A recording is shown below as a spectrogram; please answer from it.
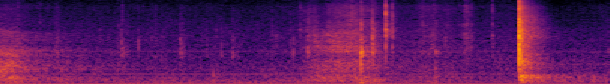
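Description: Hands handling angle-grinder parts, with faint rustling and small ticks, then one sharp click about three and a half seconds in as a part is pushed into place on the motor housing.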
